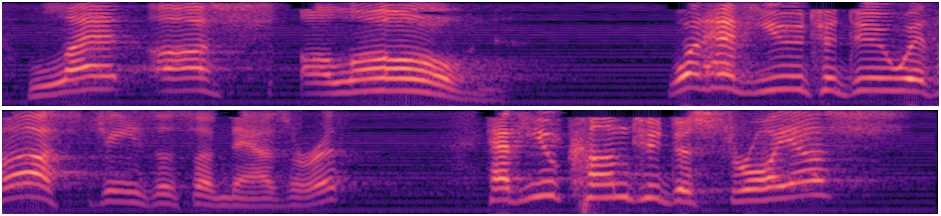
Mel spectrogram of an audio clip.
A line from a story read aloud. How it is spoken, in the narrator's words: he, the demon, cried out in a loud voice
